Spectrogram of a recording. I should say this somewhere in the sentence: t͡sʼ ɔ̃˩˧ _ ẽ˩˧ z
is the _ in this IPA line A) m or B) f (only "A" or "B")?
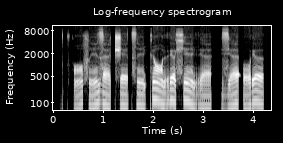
B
